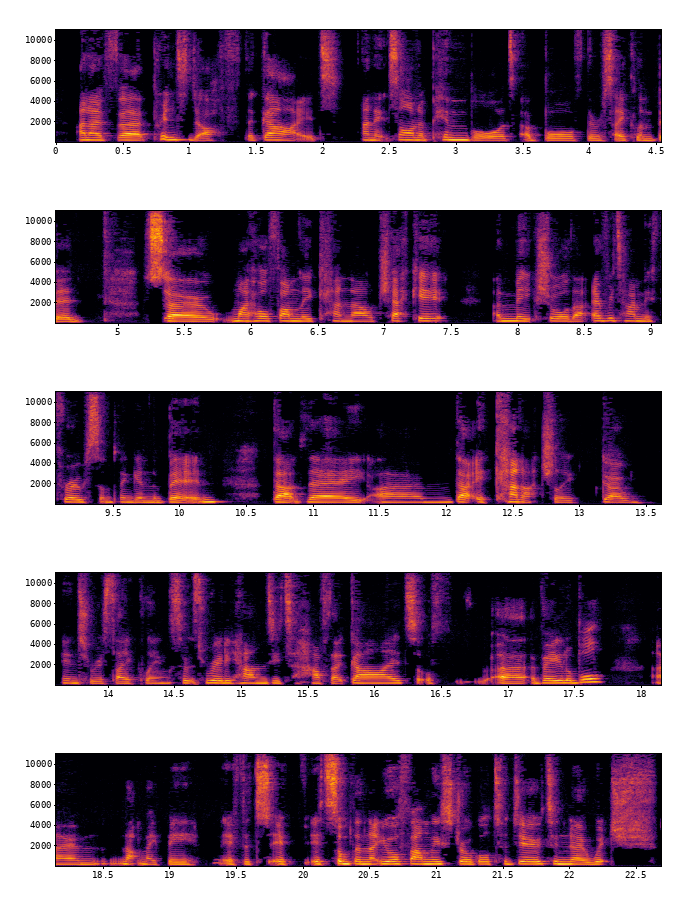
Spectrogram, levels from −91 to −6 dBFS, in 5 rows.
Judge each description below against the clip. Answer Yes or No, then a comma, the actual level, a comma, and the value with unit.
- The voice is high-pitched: Yes, high, 210 Hz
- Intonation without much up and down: Yes, narrow, 2.0 semitones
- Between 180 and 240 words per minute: Yes, fast, 205 wpm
